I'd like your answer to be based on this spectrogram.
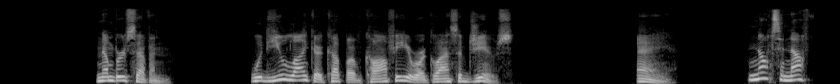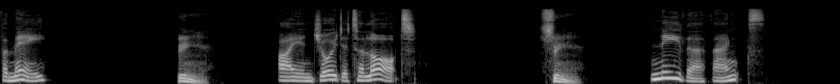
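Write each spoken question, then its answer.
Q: Would you like a cup of coffee or a glass of juice?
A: C: Neither, thanks.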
